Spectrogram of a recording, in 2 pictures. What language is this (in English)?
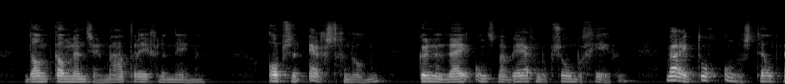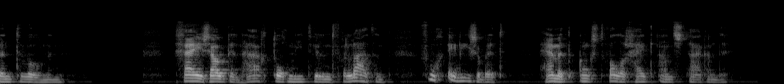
Dutch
